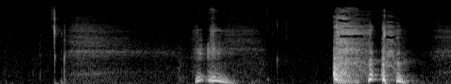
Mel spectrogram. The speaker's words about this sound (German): Mir wurde ja gesagt, in die Armbeuge. Also ihr müsst verzeihen, wenn ich manchmal aus Gewohnheit immer noch in meine Hände huste.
